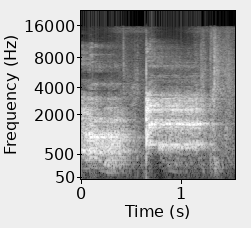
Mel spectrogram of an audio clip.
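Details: A female Pembroke Welsh Corgi chortles on her owner's urging, a warbling, throaty vocal run with a brief catch midway.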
